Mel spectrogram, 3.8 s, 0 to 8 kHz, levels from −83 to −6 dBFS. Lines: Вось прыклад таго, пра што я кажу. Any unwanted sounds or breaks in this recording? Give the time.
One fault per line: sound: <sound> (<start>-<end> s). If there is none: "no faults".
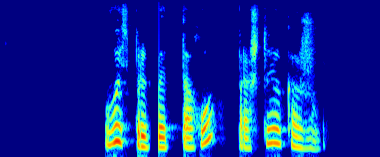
sound: dropout (1.5-1.6 s)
